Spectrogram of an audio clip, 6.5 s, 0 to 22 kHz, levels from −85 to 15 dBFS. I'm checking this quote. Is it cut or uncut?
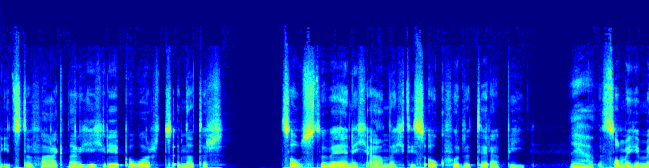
uncut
